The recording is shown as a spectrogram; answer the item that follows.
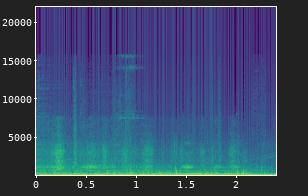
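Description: Vredestein Quatrac Pro all-season tyres on a Suzuki Grand Vitara under full emergency braking from 70 km/h on wet asphalt: a heavy rumble of wind and road noise with hissing water spray, heard from a microphone mounted low on the car's side.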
